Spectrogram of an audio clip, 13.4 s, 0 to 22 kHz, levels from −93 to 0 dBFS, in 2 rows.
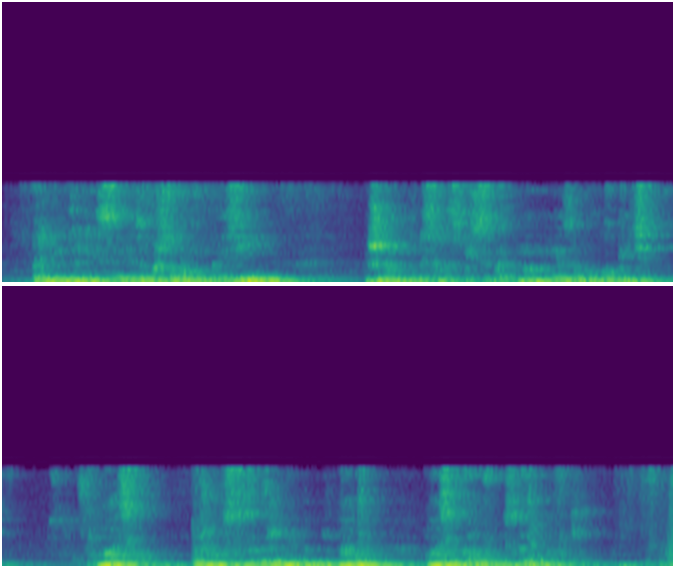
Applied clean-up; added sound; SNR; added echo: none; none; none; reverberation time 1.3 s.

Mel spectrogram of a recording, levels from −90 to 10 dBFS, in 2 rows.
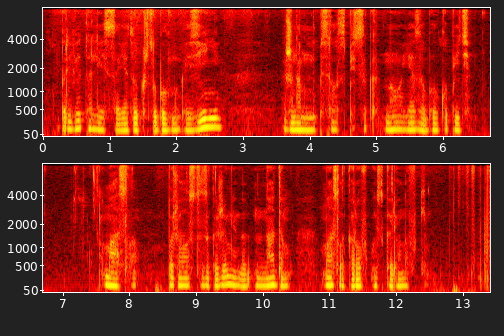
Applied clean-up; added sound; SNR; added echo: none; none; none; none.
